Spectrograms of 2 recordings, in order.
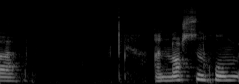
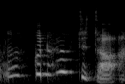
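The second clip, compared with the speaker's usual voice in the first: shocked; much slower than usual. Retold or imitated. Shocked at slammed door.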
